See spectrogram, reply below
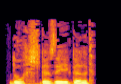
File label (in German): "durchgesegelt", German; adjectives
